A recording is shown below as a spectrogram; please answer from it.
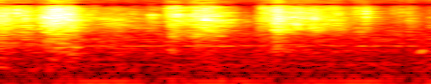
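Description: A sheet of aluminum foil crinkling as it is handled and scrunched in the hands, in a run of short, irregular crackly rustles.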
